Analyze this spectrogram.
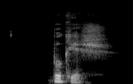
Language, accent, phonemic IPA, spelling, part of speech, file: English, Australia, /ˈbʊkəʃ/, bookish, adjective, En-au-bookish.ogg
- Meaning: 1. Fond of reading or studying, especially said of someone lacking social skills as a result 2. Characterized by a method of expression generally found in books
